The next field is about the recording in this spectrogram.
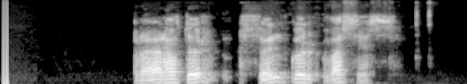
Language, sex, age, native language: Icelandic, male, 60-69, Icelandic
